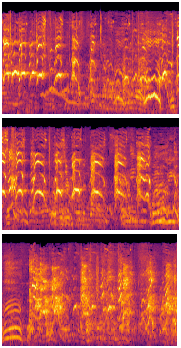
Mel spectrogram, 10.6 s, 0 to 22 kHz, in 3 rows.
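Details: Red Royal Standards near Columbia Falls, Montana, 22 November 2013: Standard Poodle puppies from litters of eleven and ten give rapid, overlapping high whines and short yelps. Gentle human chatter sits underneath.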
